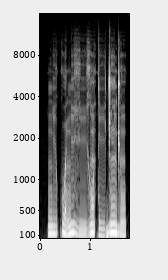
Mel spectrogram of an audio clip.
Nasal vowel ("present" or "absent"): present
